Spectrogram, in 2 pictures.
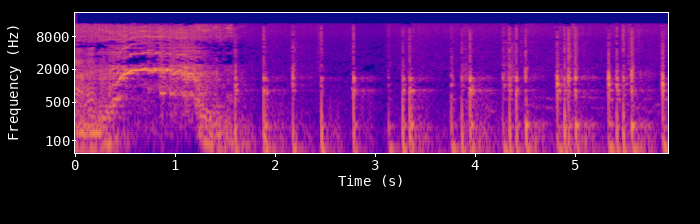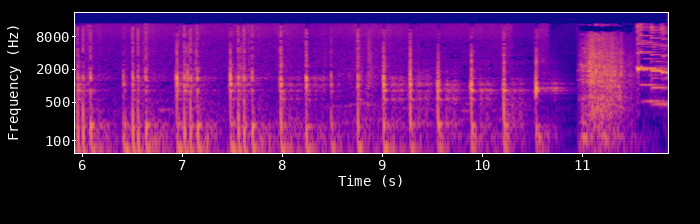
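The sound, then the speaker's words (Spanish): A horse gives a loud whinny at the start, then a rapid, steady run of sharp clopping beats follows for several seconds, ending with a short burst of noise. “Un caballo de crin blanca y una yegua muy ligera.”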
